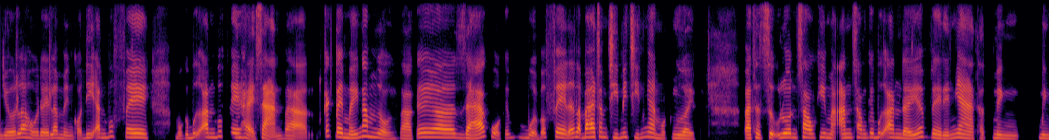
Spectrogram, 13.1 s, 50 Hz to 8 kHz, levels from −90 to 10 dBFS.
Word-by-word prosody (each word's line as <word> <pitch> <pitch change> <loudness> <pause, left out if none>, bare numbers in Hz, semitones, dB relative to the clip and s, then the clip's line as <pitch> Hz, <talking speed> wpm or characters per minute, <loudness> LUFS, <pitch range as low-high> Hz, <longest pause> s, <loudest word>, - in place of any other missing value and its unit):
nhớ 175 +1 -2
là 230 0 +2
hồi 185 -5 -4
đấy 170 -1 -1
là 205 +1 -1
mình 175 -4 -8
có - - -7
đi 215 +3 -5
ăn 220 - -2
buffet, 230 -4 +1 0.3
một - - -10
cái 195 - -8
bữa 230 - -4
ăn 230 -1 +2
buffet 245 -3 -2
hải 215 - +2
sản 145 0 +4
và 170 -2 +1 0.2
cách 295 - -1
đây 250 - +5
mấy 205 -2 0
năm 280 -2 +1
rồi. 165 -7 -3
Và 170 -2 -1
cái, 245 +7 0
a, 230 -2 +4
giá 200 0 +4
của - - -5
cái 200 - -9
b 215 - -17 0.2
buổi 185 - -3
buffet 245 -2 0
đó - - +2
là 245 - +3
399.000 245 -1 0
một 180 +1 -11
người. 180 -4 -1 0.6
Và 190 - +6
thật 215 +3 -3
sự - - +2
luôn, 230 +1 +2
sau 225 -1 +3
khi 235 +1 -5
mà 210 - -3
ăn 220 +1 +1
xong 225 -1 -3
cái 230 - -3
bữa 235 - -5
ăn 220 -2 +1
đấy 185 0 +2
á, 250 - 0
về 210 -5 0
đến 170 +3 -3
nhà 210 -5 +3
thật 170 - -11
mình 180 -4 -4 0.3
mình 190 -2 -5
220 Hz, 260 wpm, -25 LUFS, 185-235 Hz, 0.6 s, Và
